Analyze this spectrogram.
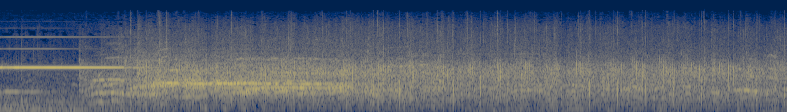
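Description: A large crowd cheers and applauds in an echoing hall.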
